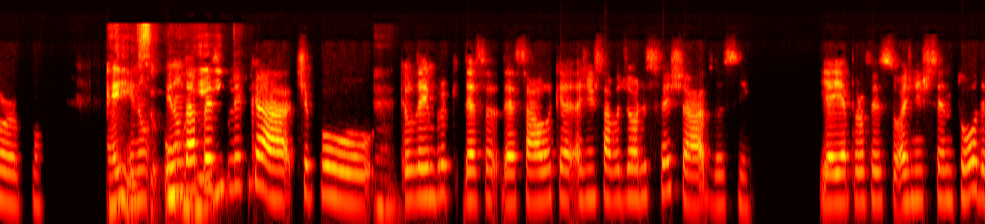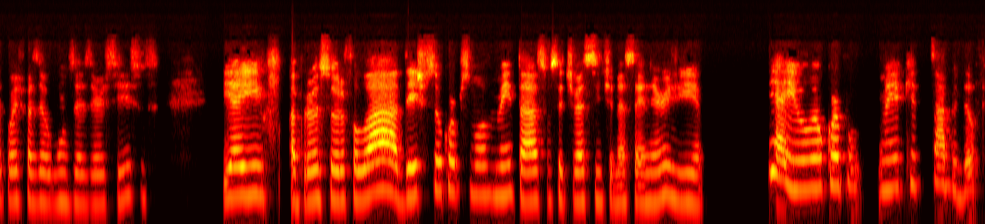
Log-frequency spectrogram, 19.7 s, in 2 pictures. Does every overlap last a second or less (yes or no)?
no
